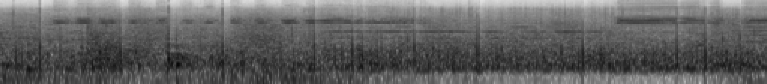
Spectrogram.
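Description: Many fireworks and firecrackers going off across the neighbourhood: a dense, unbroken crackle of pops and bangs. Several high, steady whistling tones sound over it, held a second or more at a time and strongest near the end.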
